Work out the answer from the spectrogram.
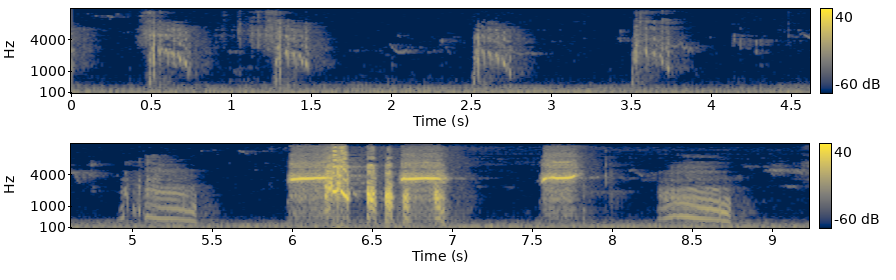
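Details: Grey francolin, locally called teetar. A series of thin, falling whistled notes is followed by a loud burst of sharp, high whistled calls, then further descending notes. The setting sounds quiet and rural.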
